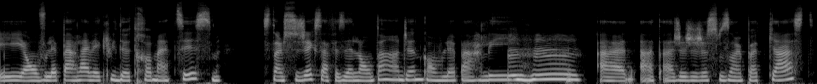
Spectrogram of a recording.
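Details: Adult who stutters, speaking French, real stuttering; reports still experiencing moments of dissociation while stuttering. Finding: stuttering.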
